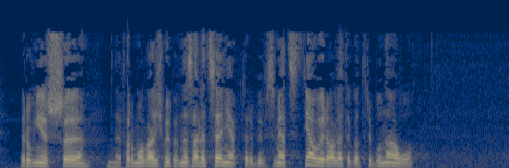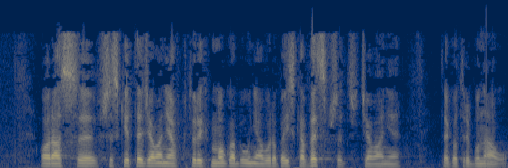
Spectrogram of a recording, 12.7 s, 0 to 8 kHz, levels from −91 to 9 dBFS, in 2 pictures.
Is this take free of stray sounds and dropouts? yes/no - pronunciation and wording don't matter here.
yes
